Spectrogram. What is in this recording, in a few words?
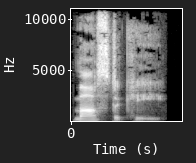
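"master key", British English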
